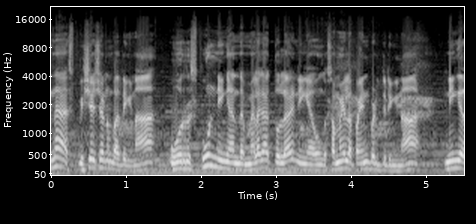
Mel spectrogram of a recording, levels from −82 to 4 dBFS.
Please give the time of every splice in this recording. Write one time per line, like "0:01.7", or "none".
0:01.5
